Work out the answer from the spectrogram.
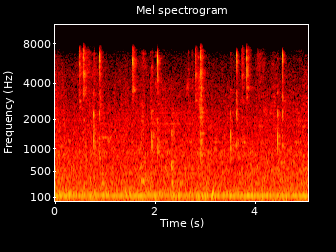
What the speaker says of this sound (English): There's some frantic typing going on. Some very loud typing.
